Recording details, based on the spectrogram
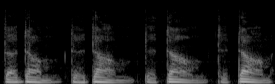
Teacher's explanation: it's always da-dum, da-dum, da-dum, where the stress is always kind of like on that second part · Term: iambic pentameter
